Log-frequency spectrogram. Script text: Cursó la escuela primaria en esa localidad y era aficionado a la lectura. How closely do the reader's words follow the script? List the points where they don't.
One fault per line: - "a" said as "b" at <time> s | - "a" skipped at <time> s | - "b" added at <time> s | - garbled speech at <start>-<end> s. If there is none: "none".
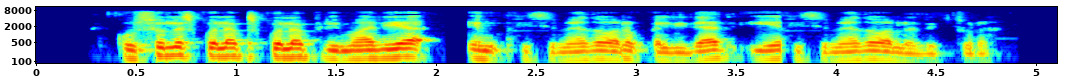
- "escuela" added at 1.0 s
- "esa" said as "aficionado" at 2.3 s
- "era" skipped at 3.7 s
